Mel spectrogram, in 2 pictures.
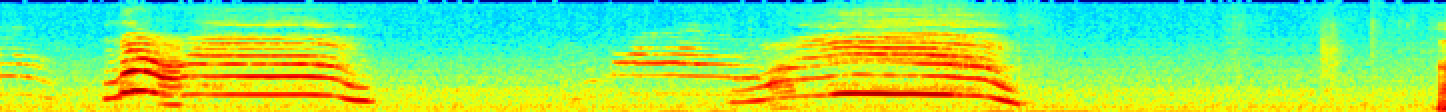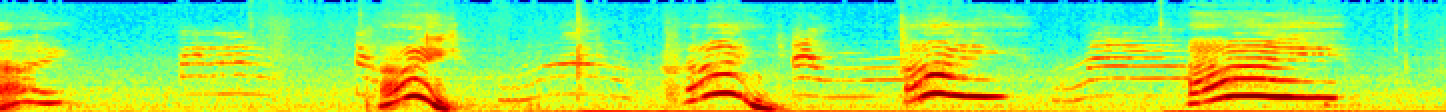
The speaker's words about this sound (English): Hi. Don't worry. The rat cat is screaming. And now she's on a box. Oh, switching boxes? Damn, she classy with it.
